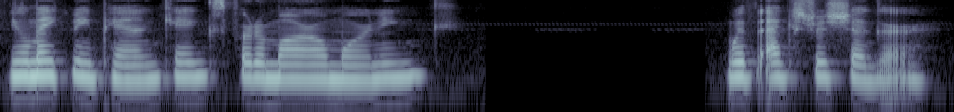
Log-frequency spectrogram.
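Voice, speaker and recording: Woman doing a soft-spoken wife, gently scolding, mellow warm voice, asmr roleplay. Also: medium pitch, level tone, measured pace, lightly acted. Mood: teasing tender. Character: caring, firm young wife, gently bossy.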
